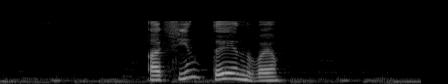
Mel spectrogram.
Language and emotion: Russian, neutral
